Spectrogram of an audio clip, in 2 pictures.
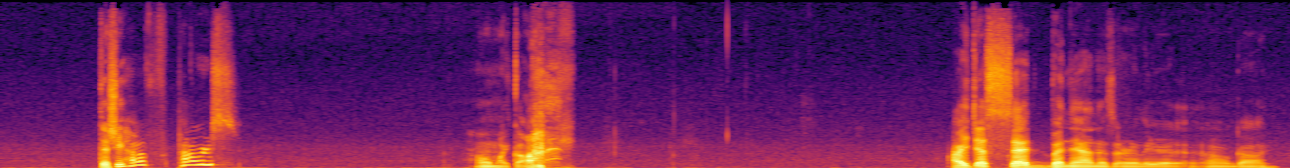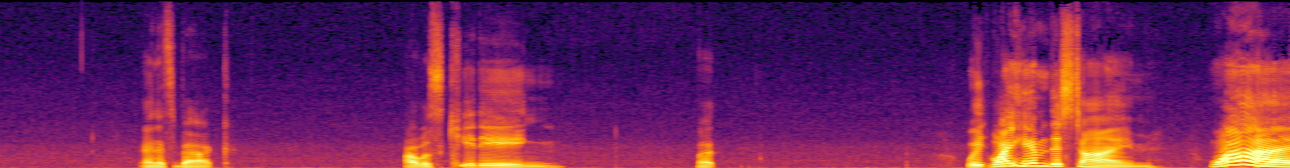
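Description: A young man speaks close to a microphone in short, animated bursts with pauses between them.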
